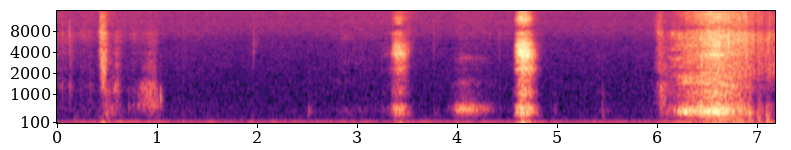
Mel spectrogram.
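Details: A few short wet sneezes with sniffs and a false start between, then a longer final sneeze, over a quiet room hum; itchy sneezing, possibly hay fever (uncertain).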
